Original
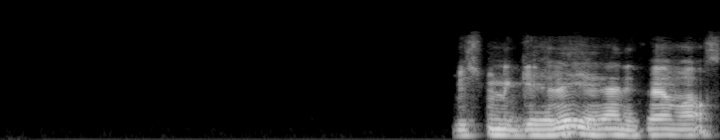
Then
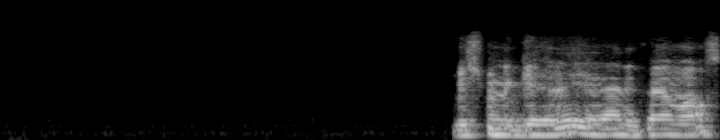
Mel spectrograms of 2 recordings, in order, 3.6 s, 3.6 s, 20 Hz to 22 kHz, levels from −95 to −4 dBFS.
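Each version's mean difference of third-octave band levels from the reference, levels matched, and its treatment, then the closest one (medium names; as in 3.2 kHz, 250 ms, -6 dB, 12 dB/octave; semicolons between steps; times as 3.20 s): 3.0 dB: high-pass 49 Hz; comb 6.2 ms, depth 93%; peak limiter -11 dBFS, peak gain reduction 6.5 dB; compression, threshold -24 dBFS, peak gain reduction 8 dB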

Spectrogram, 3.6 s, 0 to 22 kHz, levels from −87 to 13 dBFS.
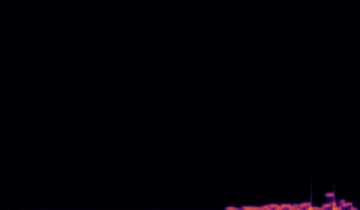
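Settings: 17.5 dB: treble shelf 2.5 kHz -2.5 dB; in parallel at -1.5 dB: peak limiter -19 dBFS, peak gain reduction 9.5 dB; on the sum: loudest bins only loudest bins 1; LPC vocoder at 8 kHz pitch kept; trim -4.5 dB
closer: first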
